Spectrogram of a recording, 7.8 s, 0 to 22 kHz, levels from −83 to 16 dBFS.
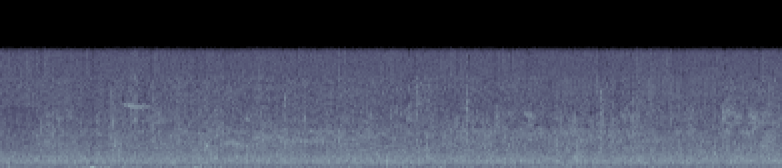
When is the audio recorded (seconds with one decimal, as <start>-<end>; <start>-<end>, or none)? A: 0.0-7.8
